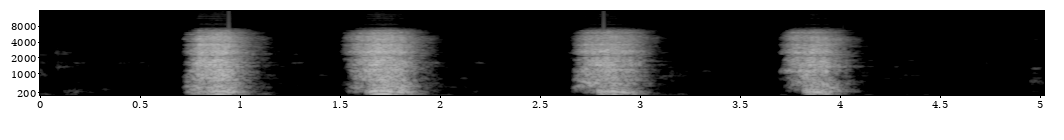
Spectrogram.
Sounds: Sniff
